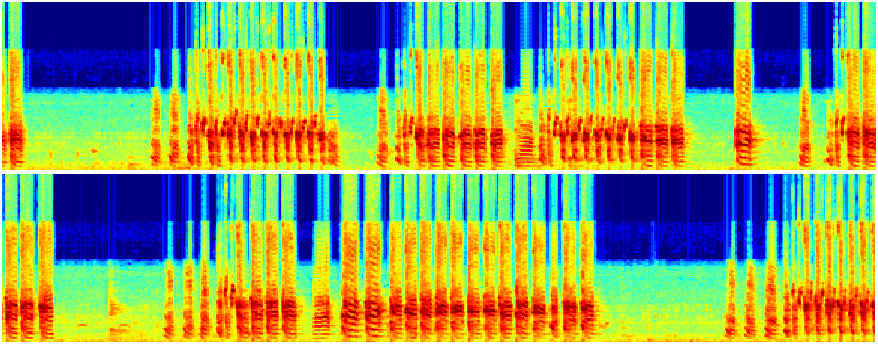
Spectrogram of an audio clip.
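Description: Zebra finch chattering in long bouts of rapid, nasal, buzzy notes, like a tiny toy trumpet, broken by brief pauses every few seconds.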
